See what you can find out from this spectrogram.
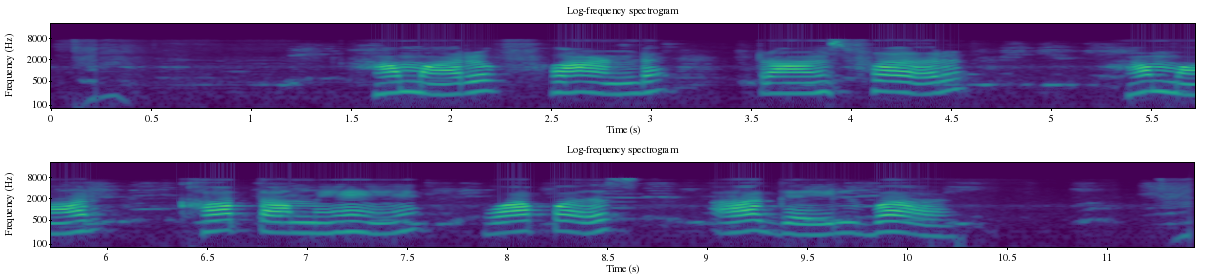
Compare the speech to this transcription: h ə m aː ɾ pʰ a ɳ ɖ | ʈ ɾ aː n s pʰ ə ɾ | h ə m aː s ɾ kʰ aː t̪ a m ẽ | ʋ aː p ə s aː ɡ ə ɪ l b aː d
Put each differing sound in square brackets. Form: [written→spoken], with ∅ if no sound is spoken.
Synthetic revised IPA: h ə m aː ɾ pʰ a ɳ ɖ | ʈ ɾ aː n s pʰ ə ɾ | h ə m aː [s→∅] ɾ kʰ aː t̪ a m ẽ | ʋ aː p ə s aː ɡ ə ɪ l b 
